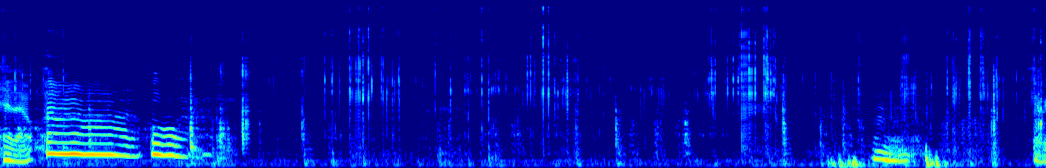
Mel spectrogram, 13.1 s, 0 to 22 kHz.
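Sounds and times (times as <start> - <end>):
hard plastic clicking and scraping: 0.0 - 1.2, 2.4 - 13.0.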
